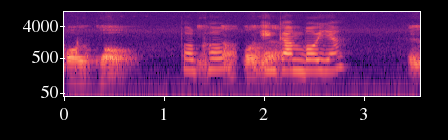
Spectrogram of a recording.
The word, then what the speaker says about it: Pol Pot: Pol Pot? Pol Pot.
